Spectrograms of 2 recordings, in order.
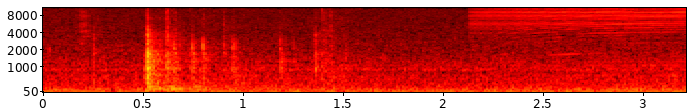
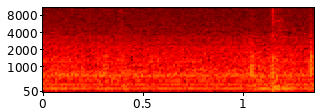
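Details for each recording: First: Fluke PM6680B 225 MHz frequency counter that won't power on, with the standby LED dimly lit. Its flyback switching power supply transformer gives a steady, growing high-pitched squeal. The fault was traced to a bad precision reference IC, which was replaced. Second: Fluke PM6680B frequency counter after replacing its failed precision reference IC in the flyback switching power supply: only a low steady hum, the earlier high-frequency squeal gone, running quietly.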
